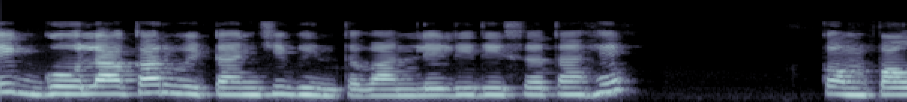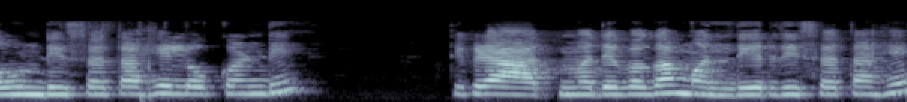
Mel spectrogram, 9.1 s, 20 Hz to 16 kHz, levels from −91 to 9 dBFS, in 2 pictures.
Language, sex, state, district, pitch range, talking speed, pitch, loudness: Marathi, female, Maharashtra, Solapur, 220-245 Hz, 110 wpm, 230 Hz, -19 LUFS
